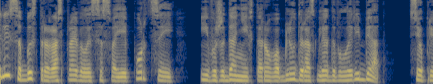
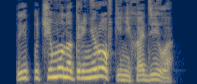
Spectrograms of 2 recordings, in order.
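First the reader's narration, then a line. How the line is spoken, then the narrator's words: Shouted. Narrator (Russian): крикнул тот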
